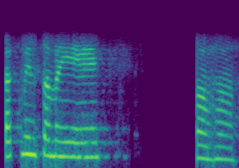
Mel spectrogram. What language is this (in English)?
Sanskrit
